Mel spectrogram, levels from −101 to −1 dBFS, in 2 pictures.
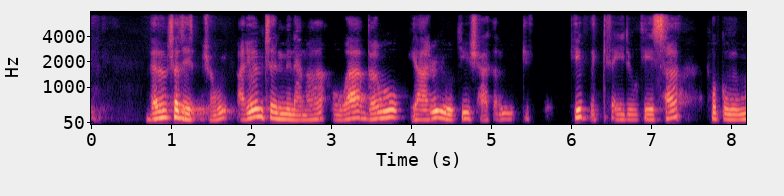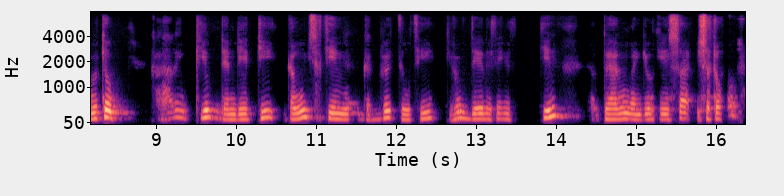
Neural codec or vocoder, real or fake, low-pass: codec, 24 kHz, 0.9 kbps, WavTokenizer, medium music audio release; fake; 7.2 kHz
